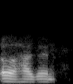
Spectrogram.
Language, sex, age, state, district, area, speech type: Bodo, male, 18-30, Assam, Chirang, rural, conversation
